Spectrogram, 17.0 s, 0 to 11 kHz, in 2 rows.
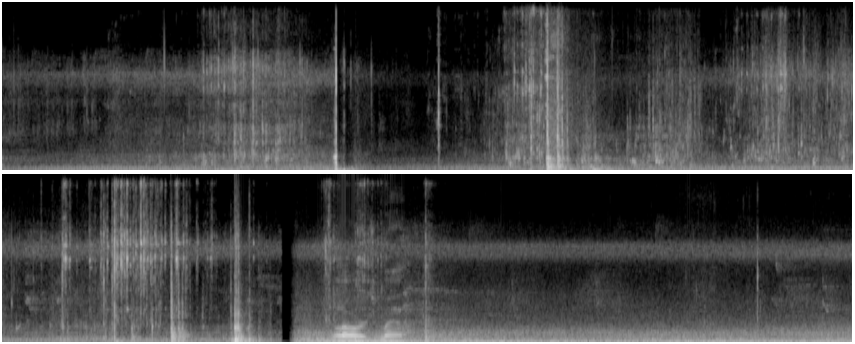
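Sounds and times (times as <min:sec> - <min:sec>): water splashing and sloshing: 0:00.0 - 0:11.3.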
